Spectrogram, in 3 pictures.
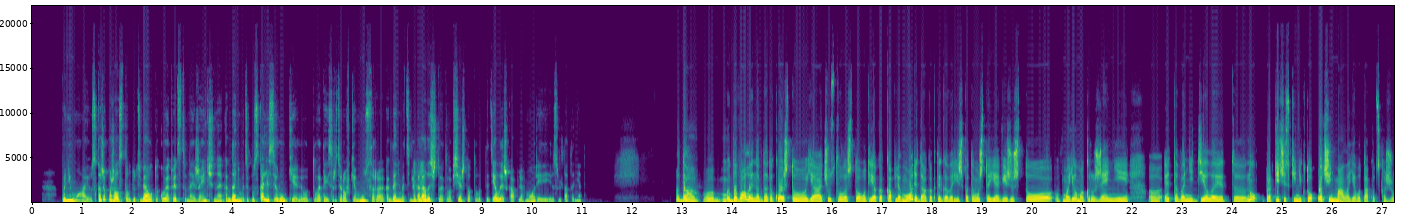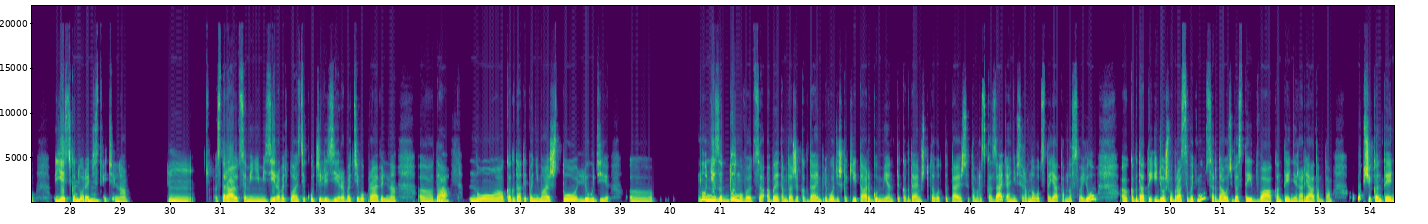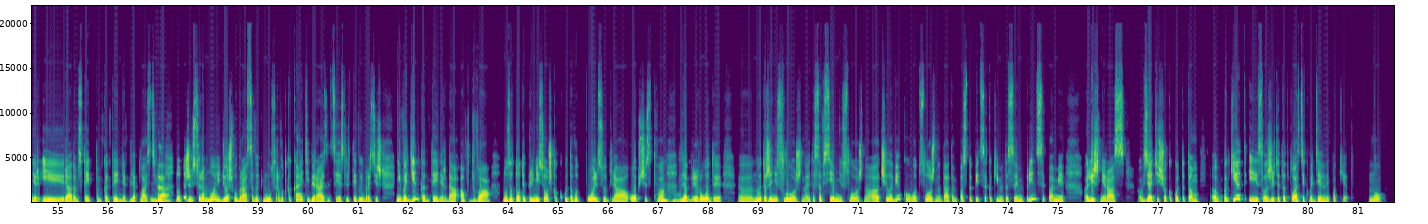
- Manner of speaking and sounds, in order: other background noise
- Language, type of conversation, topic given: Russian, podcast, Как сократить использование пластика в повседневной жизни?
